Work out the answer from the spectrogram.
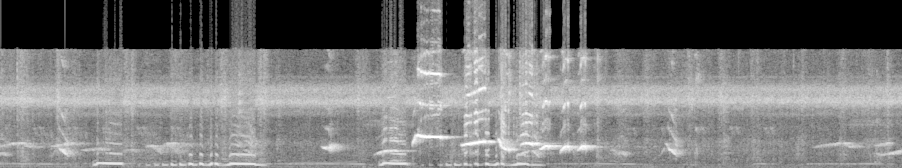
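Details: Dove in energetic calling form, used to prompt local doves to call too; two low, rolling coo phrases, each a short opening note followed by a rapid pulsed trill, near one and three seconds, with higher chirps of other small birds throughout.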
